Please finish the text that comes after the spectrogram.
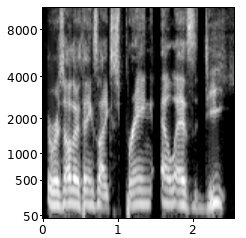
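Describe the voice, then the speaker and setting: A man hosting an online news show, giving informal, unscripted commentary to viewers in a halting way, often repeating words. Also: a little high, fairly even intonation, dry recording, clean studio sound.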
